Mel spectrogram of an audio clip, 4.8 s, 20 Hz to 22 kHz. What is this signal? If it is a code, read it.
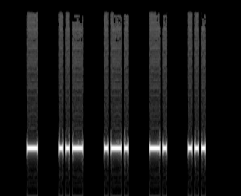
Morse code, heard as a keyed tone, about 18 wpm, spaced as for 12 wpm, 1000 Hz. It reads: TURNS
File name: qotdfiles / 12wpm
